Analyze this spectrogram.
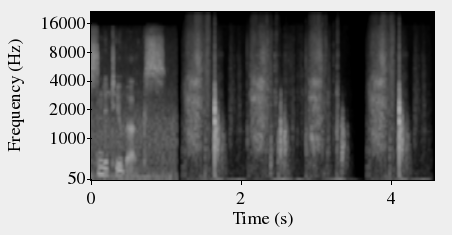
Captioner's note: pages turning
